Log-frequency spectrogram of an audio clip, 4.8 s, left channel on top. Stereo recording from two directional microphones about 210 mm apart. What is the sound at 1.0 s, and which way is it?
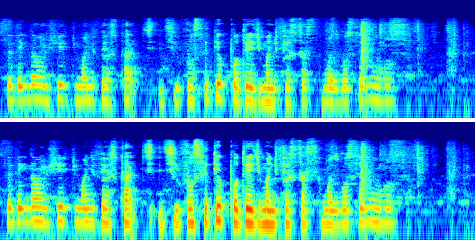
Speech, 45° right (ahead or behind).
